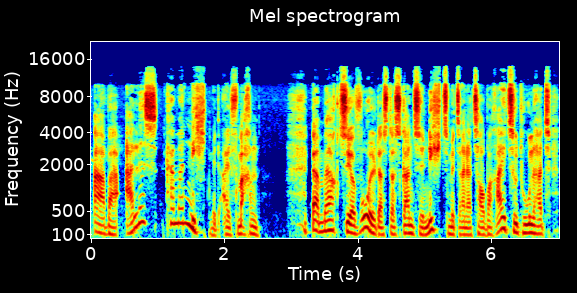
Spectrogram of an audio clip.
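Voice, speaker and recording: A man narrating a family audio play in a scripted storytelling style, with a husky voice. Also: mid-range voice, big pitch swings, normal speed, no room sound.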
